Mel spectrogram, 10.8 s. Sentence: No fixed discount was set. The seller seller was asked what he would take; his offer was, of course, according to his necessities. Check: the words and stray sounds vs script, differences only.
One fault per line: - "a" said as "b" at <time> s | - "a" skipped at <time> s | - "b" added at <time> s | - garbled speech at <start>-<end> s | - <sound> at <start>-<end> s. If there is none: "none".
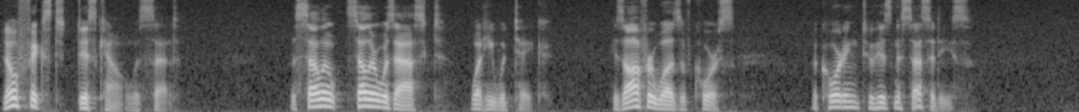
none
